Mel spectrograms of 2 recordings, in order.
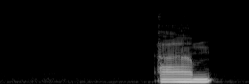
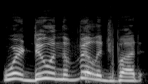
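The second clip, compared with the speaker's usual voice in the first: high, louder rallying call to the crew; rallying the boys; 6 semitones higher, 4 dB louder than usual. Retold or imitated. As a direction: rouse the kitchen crew for the rush. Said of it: "I'd tell the boys".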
